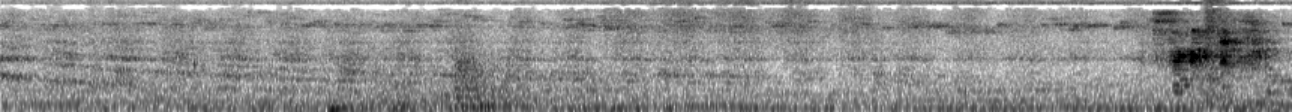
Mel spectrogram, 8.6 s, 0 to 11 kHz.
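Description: An OTIS GeN2 gearless lift car travelling upward: a steady low rumble and hum of the ride, with a brief bump about two seconds in.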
